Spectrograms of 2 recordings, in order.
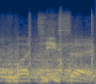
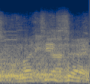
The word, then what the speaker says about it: Matthysse: Lucas matis matis 14 for matis like to see us have a show any alternate pronunciations are just rumors matis Main Event bacon nabo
